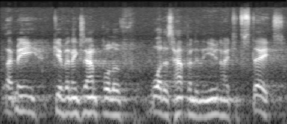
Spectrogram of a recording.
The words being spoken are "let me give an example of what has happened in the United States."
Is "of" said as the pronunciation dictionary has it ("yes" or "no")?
yes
